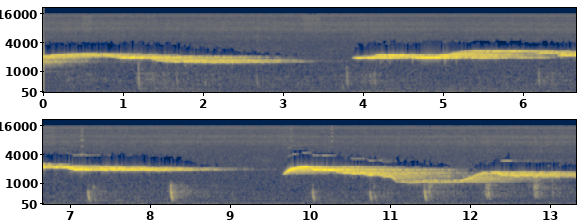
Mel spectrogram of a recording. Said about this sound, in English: Okay, we've covered the whistling aspect of this movie.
